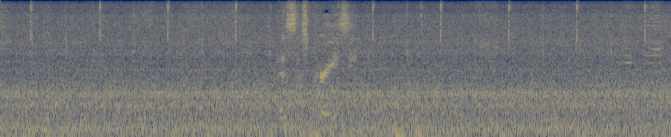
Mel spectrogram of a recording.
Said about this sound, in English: And the cars are still coming. Yes, the cars are still coming. Look at them. Look.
